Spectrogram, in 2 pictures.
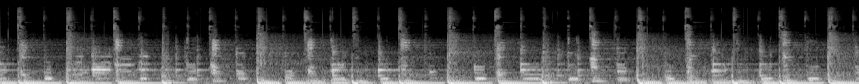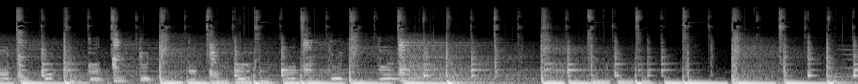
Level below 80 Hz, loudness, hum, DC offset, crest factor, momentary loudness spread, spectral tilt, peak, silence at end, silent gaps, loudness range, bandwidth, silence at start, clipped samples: -12 dBFS; -14 LUFS; none; under 0.1%; 10 dB; 5 LU; -6.5 dB/octave; 0 dBFS; 0 s; none; 1 LU; 13.5 kHz; 0 s; under 0.1%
